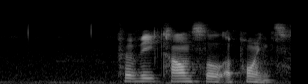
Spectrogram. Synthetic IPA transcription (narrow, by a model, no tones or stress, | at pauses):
pʰɹ̥ɪvikʰãʊ̃nsələ̰pʰɔ̃ɪ̃nt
